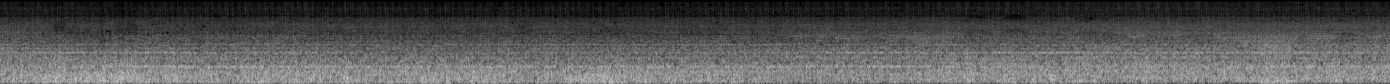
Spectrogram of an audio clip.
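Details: Warm Ford F350 diesel at idle: a faint constant whine rides over the rumble from the top of the engine, on the driver's side or the center black box area. A dealer blamed the transmission; several dealers found nothing. Source unconfirmed.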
